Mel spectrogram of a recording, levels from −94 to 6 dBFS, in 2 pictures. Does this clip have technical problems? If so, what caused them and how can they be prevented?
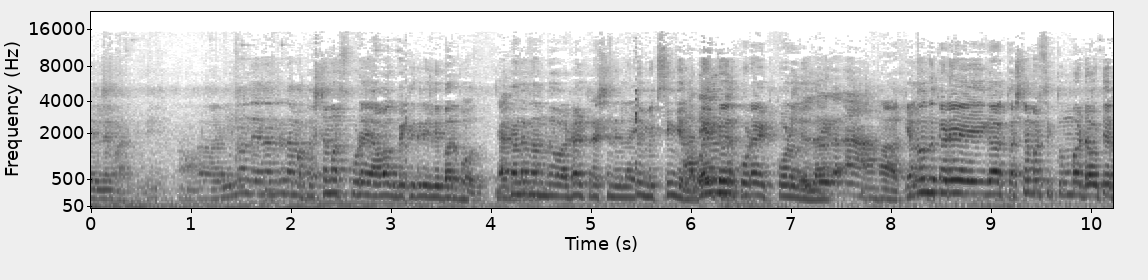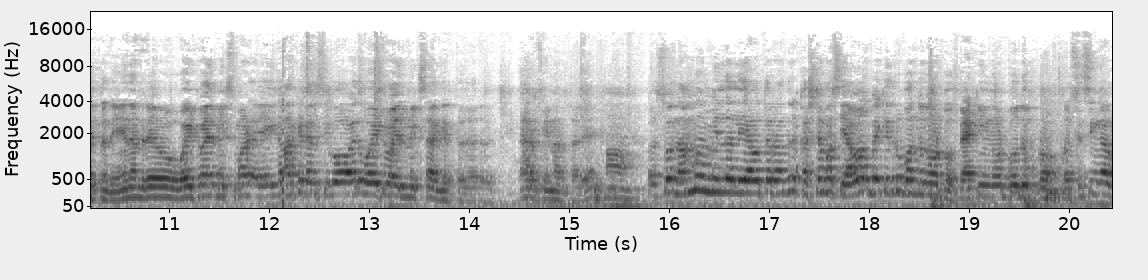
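Yes. Damaged data in a compressed stream causes brief glitches at 3.14–3.17, 5.42–5.47, 12.11–12.15 and 17.26–17.29 s. Corrupted frames make the decoder misread or lose sync, which shows as short broadband smears or abrupt waveform discontinuities. Checksummed storage and transport with error detection or retransmission would prevent it.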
